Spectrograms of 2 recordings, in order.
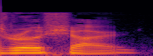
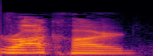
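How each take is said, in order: First: The name does not sound like rock hard. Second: The name sounds like the words rock hard. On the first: "Also known as Rochard" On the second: "I prefer to pronounce it Rock Hard"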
